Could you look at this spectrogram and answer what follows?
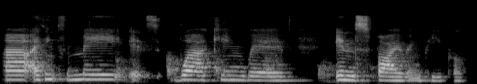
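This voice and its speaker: A woman's voice: mid-range voice, fairly even intonation, slow pace, rough recording. A woman giving short, casual answers as a guest on a panel.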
